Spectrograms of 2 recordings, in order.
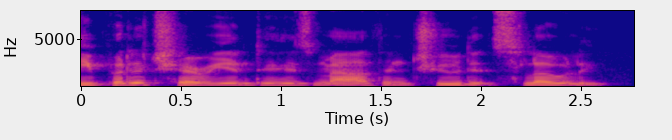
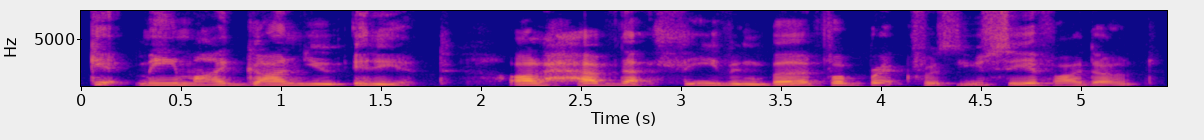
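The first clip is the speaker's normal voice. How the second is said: high, outraged blustering; high-pitched furious threat; angry shouting; 5 semitones higher than usual. A narrator's reading. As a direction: rage at a useless servant. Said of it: "the Duke was shouting".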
